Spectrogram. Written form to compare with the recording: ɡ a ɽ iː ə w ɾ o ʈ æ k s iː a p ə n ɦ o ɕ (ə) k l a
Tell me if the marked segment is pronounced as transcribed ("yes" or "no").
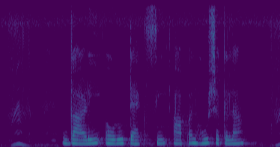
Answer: yes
